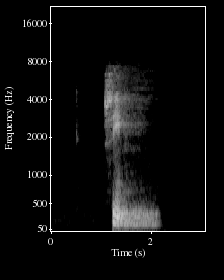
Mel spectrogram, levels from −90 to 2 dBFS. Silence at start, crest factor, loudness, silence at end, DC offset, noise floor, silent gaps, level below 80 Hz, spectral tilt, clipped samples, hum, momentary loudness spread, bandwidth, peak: 1.05 s; 22 dB; -25 LUFS; 0.95 s; under 0.1%; -85 dBFS; none; -68 dBFS; -5 dB/octave; under 0.1%; none; 20 LU; 7.8 kHz; -8 dBFS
